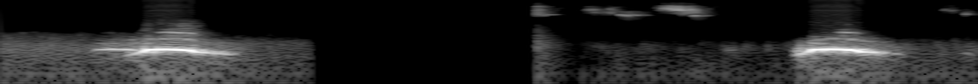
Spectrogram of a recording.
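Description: Two low, mournful hoots about three seconds apart, each a soft slightly rising-then-falling note; otherwise quiet.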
